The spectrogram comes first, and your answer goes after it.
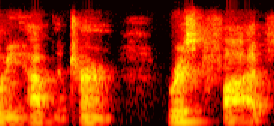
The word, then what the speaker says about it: RISC-V: we have the term risk five so even though it's a v like you pronounce it risk five um and then in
